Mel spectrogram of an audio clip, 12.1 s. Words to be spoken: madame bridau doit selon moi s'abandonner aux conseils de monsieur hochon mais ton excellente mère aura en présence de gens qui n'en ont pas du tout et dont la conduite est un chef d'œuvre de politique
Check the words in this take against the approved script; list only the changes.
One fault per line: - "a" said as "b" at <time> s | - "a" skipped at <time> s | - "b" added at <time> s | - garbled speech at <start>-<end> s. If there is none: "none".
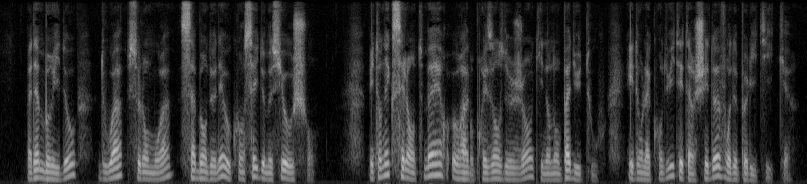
none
